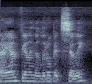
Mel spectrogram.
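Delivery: ordinary delivery, nothing marked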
